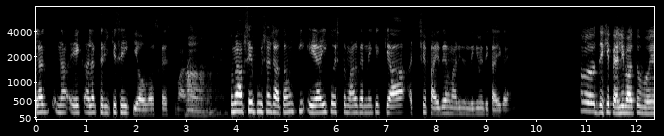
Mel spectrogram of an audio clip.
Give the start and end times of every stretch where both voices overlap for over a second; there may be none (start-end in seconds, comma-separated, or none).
none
